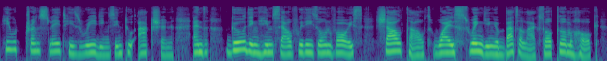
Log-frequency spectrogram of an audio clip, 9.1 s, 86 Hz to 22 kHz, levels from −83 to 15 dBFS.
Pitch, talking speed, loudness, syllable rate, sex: 185 Hz, 150 wpm, -18 LUFS, 4.5 syllables/s, female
